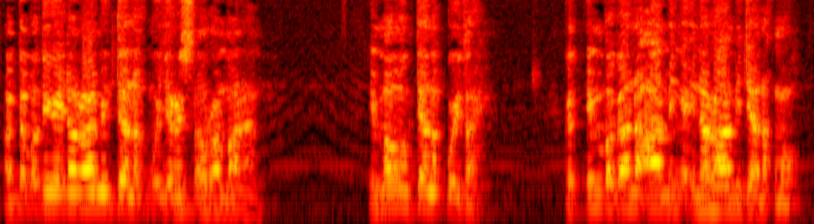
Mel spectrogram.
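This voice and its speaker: A man's voice: mid-range voice, a little fast, soft background music, close to an everyday voice. A man playing a stern uncle, a business owner, in a radio drama, firm and accusatory. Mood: suspicious, displeased. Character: stern, accusing uncle who owns a restaurant. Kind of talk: radio drama acting in Ilocano.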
